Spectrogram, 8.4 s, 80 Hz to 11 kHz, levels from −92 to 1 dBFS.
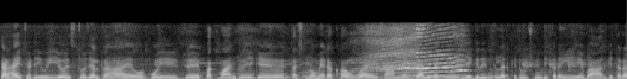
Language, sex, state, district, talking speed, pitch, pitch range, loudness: Hindi, female, Jharkhand, Jamtara, 250 wpm, 205 Hz, 195-215 Hz, -30 LUFS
